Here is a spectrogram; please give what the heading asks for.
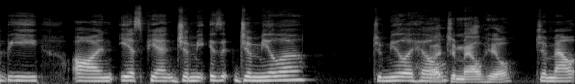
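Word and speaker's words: Jemele: Is it Jamila? Jamila Hill? Jamel Hill. Jamal. Is that how you say her name? Jamal.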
